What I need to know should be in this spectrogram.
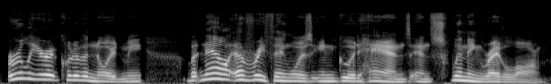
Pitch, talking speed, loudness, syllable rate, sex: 165 Hz, 185 wpm, -16 LUFS, 4.9 syllables/s, male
